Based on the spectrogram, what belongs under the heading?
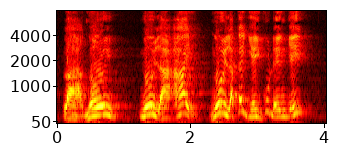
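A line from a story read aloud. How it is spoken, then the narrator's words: Exasperated roar. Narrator (Vietnamese): Thôi Công Đức hết nhịn nổi, y gầm lên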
